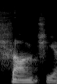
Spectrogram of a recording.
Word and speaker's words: Shang-Chi: But okay, first of all, Danny, it's pronounced Shang-Chi, right?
